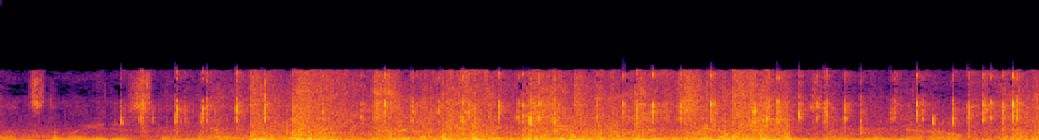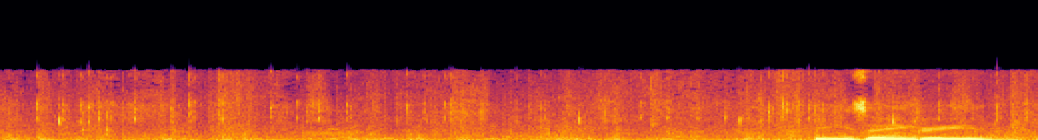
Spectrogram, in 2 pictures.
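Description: Magic blasts and hits crackle and thud rapidly.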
